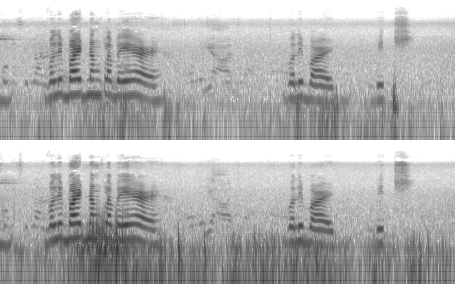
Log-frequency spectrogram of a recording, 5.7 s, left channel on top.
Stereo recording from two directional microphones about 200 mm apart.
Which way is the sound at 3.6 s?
Centre (ahead or behind).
